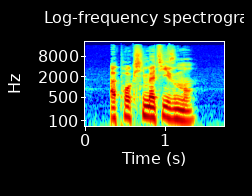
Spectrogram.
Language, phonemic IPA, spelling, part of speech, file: French, /a.pʁɔk.si.ma.tiv.mɑ̃/, approximativement, adverb, Fr-approximativement.ogg
- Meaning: roughly, approximately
